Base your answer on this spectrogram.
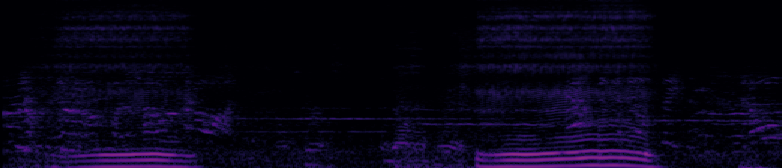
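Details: Mother snoring beside a baby: two long, loud, droning snores about four seconds apart, with quieter breathing and a faint whistle between them; snoring.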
